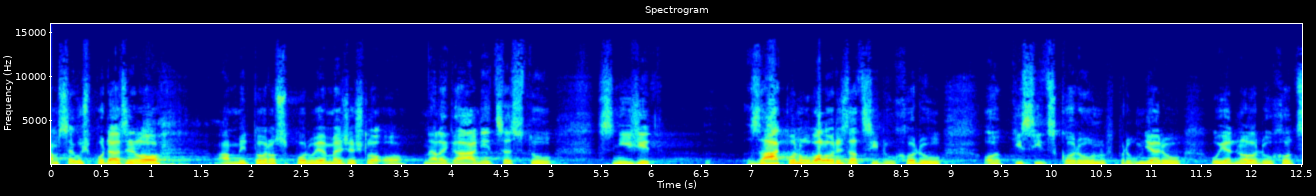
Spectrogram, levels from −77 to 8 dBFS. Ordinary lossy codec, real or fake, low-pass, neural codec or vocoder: MP3, 64 kbps; fake; 14.4 kHz; vocoder, 44.1 kHz, 128 mel bands, Pupu-Vocoder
